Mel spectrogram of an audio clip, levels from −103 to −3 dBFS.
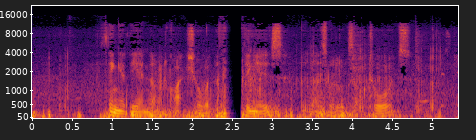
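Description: At 2.41 s the sound stalls into a fading buzz, drops to silence for about 90 ms, then resumes at 2.64 s with nothing lost. This call audio freeze likely came from delayed packets emptying the jitter buffer, which added roughly 200 ms of delay.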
